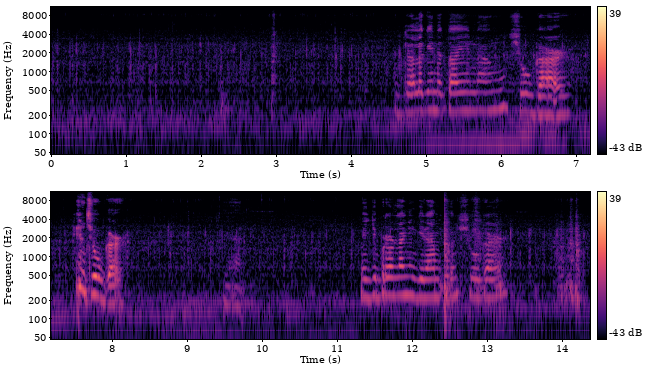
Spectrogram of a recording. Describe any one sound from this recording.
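Sauce bubbles and simmers gently in a pan.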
